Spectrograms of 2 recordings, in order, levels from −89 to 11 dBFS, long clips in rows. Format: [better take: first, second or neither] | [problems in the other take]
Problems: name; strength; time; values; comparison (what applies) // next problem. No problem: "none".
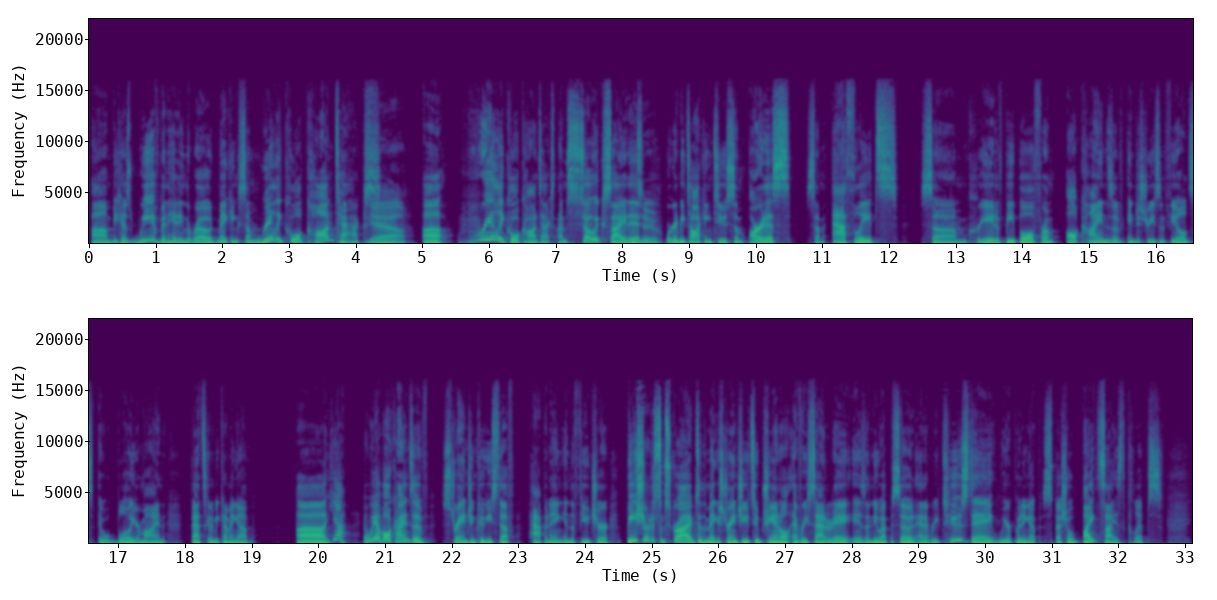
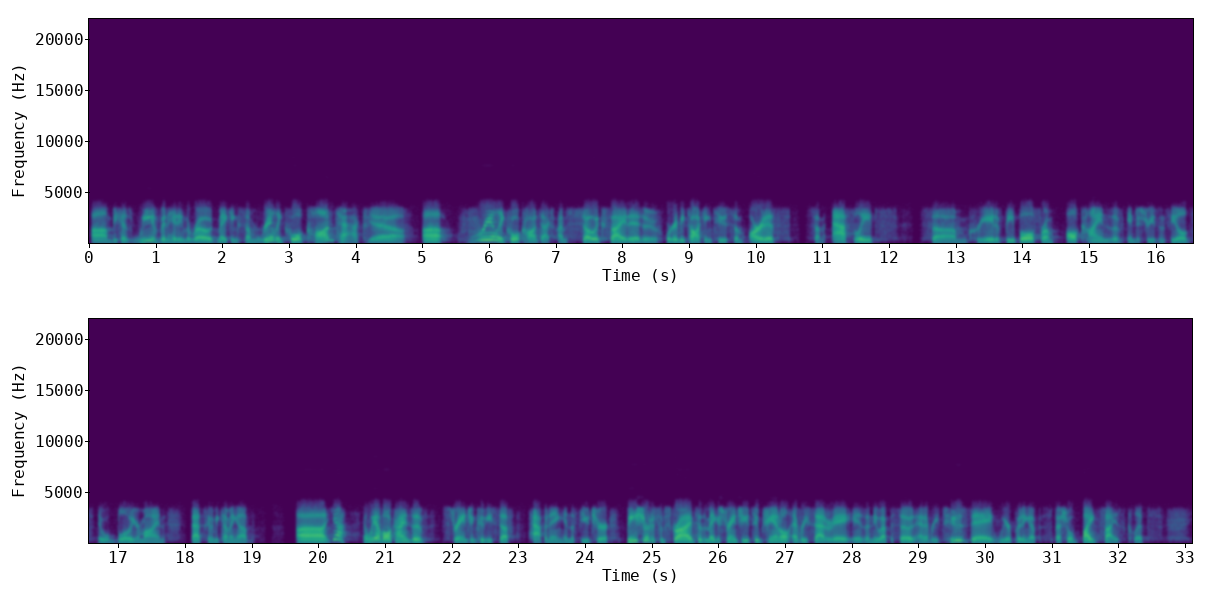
first | phone-call audio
